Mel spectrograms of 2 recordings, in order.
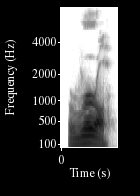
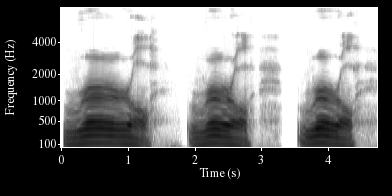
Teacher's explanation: I almost don't say the two syllables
